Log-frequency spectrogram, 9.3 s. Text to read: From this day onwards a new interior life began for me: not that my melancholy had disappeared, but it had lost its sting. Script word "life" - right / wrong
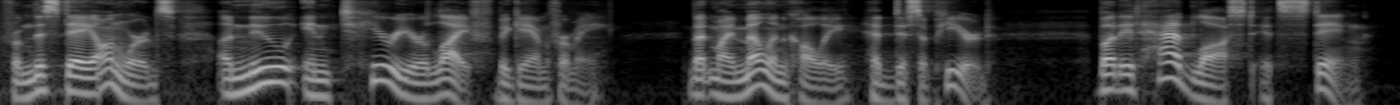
right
